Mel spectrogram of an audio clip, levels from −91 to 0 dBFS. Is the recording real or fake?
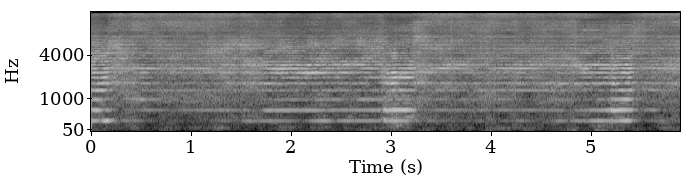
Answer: fake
